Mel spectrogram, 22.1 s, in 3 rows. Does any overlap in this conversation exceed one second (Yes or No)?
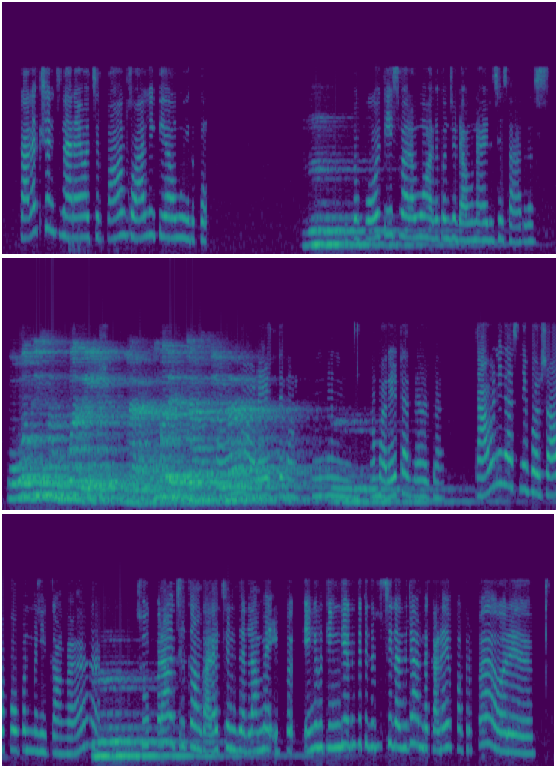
No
